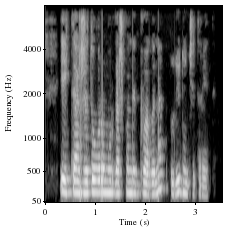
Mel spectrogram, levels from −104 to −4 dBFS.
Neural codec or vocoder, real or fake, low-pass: none; real; 7.2 kHz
